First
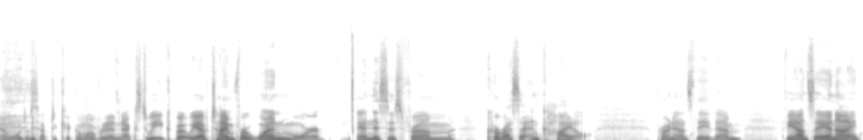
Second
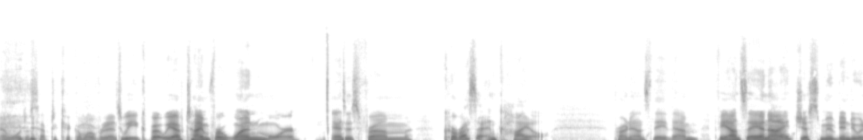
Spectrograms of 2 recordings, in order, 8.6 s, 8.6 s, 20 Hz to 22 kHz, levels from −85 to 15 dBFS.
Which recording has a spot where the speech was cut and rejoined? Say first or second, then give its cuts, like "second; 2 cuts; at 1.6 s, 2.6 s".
second; 3 cuts; at 1.2 s, 3.4 s, 7.1 s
